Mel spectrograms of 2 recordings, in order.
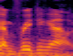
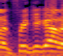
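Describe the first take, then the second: First: It is said in a calm, detached way. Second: It is said in a panicked, agitated way. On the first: The speaker observes the panic from a distance. The speaker calls it right. "slightly detached" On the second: The speaker is caught up in the panic. The speaker calls it wrong. "instead of saying, oh my God"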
